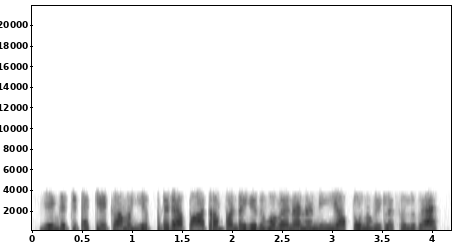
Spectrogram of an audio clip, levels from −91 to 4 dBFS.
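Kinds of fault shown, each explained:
AMR narrowband mobile codec: throughout, the speech is confined to roughly 200 Hz to 3.6 kHz, with nothing above. The voice is rebuilt from a vocal-tract model fed sparse pulses and sounds heavily buzzy and synthetic, which fits AMR-NB's lowest rates, around 5 kbps.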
